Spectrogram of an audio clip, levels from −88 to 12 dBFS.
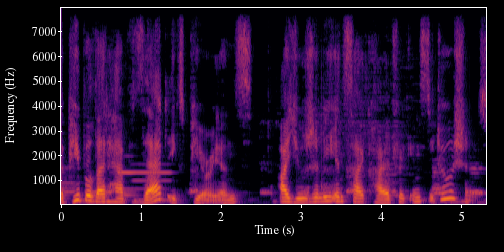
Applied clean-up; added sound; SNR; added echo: classical method log-MMSE.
